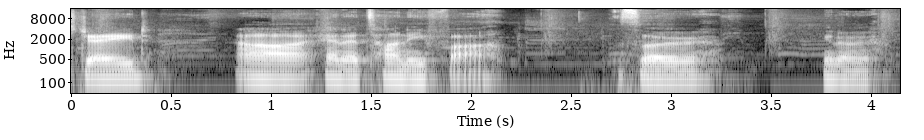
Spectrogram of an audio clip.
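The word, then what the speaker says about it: taniwha: But overall, it's jade uh and a tanifa. So, you know, even though it looks like taniwa, it's actually tani fa. Wh in moldi is always an f sound.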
